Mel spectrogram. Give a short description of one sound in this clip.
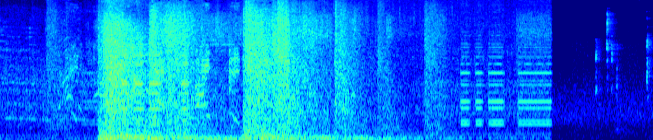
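A loud crash booms and slowly fades.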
